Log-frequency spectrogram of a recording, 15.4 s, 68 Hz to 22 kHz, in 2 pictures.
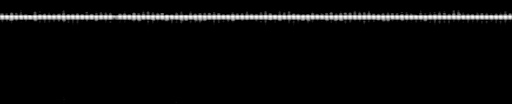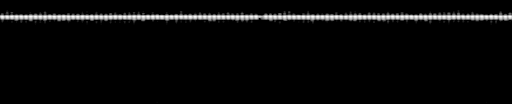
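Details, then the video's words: Sustained, piercing insect buzz from Ruspolia lineosa, credited to the National Institute of Biological Resources in 2020; rapid uniform pulses hold at one high pitch for fifteen seconds, interrupted only by two short dips. "왕매부리, 여러번 듣기, 곤충소리"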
